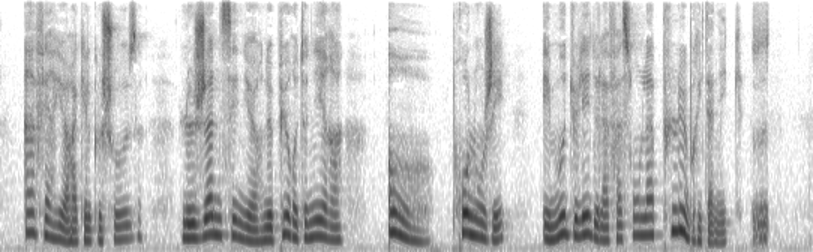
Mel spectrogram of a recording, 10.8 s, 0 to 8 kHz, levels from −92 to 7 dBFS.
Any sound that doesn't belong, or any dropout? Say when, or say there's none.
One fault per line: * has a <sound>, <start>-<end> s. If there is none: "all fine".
* has a laugh, 10.0-10.2 s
